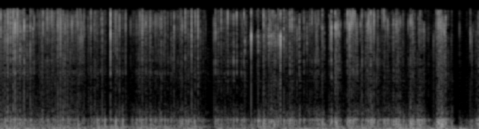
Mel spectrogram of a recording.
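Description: Long nails of both hands rapidly scratch the rounded, hollow metal mesh grille of a microphone. The result is a dense, continuous, low rumbling scrape with a faint bright rasp on top, briefly dipping near the middle before resuming.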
